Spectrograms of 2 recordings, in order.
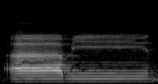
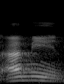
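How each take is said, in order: First: The first vowel and the final syllable are drawn out. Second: The first vowel and the final syllable are short. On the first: The speaker calls it right. "Jadi panjang" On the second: The speaker calls it wrong. "bukan amin"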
